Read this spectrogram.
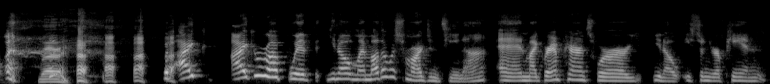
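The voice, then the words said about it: Long Island New York accent. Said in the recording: “I seem like a little Jewish white girl from Long Island ... you seem like a New Yorker ... I thought I lost my accent. He's like, yeah, no.”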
